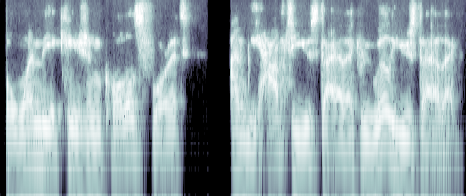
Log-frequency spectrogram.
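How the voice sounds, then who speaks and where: A man's voice: fairly low pitch, lively intonation, normal speed, breathy edge. A man with a Trinidadian accent, co-hosting a podcast in talkative casual chat. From Trinidad and Tobago. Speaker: podcast co-host. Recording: muffled lo-fi podcast audio.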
